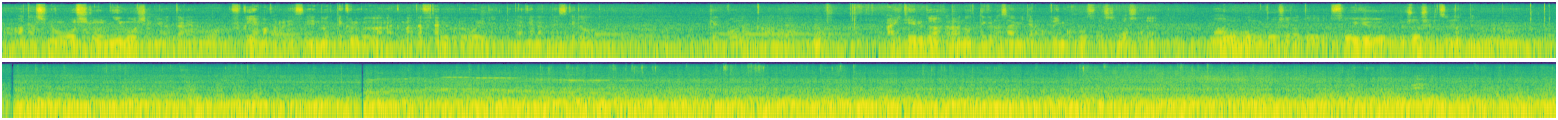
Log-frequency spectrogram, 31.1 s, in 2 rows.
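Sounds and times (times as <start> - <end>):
train running rumble: 0.0 - 31.0.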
